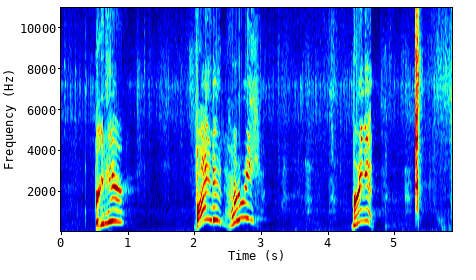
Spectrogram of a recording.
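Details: Skid, a red and white female Border Collie who lives to run and work livestock, plays fetch: three short, high yelping barks with rising-falling pitch arrive at about half a second, two seconds (a double bark) and four and a half seconds, between quiet pauses.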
